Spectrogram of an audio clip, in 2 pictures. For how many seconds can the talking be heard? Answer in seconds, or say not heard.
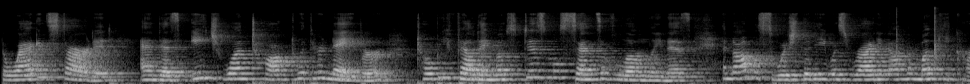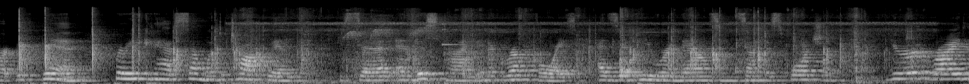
19 s.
